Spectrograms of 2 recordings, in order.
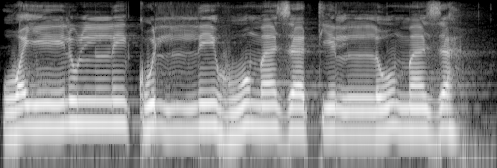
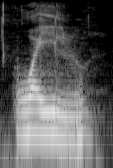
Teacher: Jadi lun tu bila jumpa dengan la, dia jadi masuk dalam la selalu tapi tak ada dengung. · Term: idgham bila gunnah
